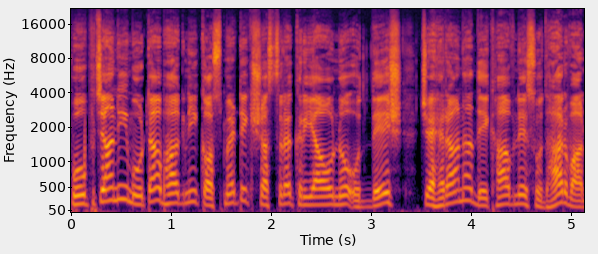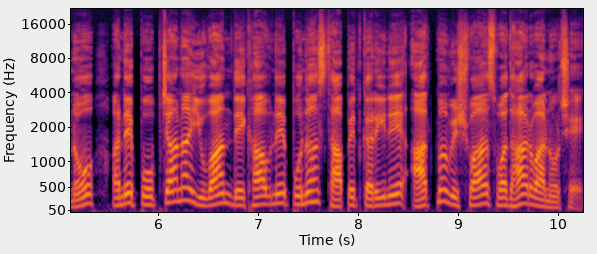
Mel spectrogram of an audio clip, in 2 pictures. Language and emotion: Gujarati, neutral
